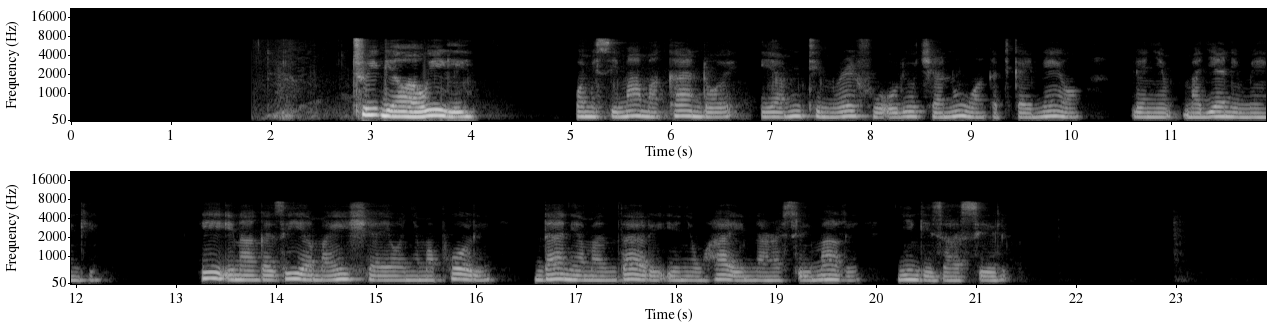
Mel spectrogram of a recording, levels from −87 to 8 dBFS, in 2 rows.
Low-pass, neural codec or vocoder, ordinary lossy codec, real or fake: 7.2 kHz; none; AAC, 48 kbps; real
